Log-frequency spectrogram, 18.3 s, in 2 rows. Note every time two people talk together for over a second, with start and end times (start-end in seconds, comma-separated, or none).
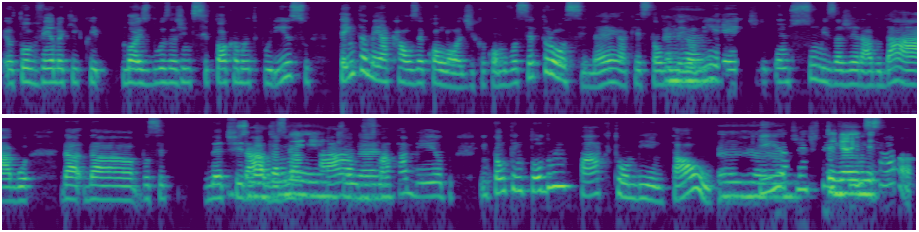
11.4-13.0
